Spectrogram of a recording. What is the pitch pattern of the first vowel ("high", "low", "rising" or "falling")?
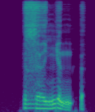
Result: low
